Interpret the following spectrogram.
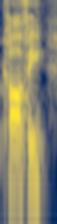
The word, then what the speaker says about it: Ko-fi: You buy a guy a cup of coffee, support the channel. It's easy as that. The link is is in the um description below as well, and it's called KO-FI, but it's pronounced coffee.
